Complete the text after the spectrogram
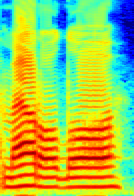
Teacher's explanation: dha-nya kita ganti panjang menjadi dha, bukan lagi dhon tapi dha ketika kita waqaf. Maka dinamakan dengan iwad karena dia menggantikan yang asalnya tanwin berubah menjadi panjang sebagaimana mad tabi'i. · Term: mad iwad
